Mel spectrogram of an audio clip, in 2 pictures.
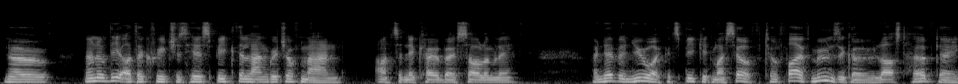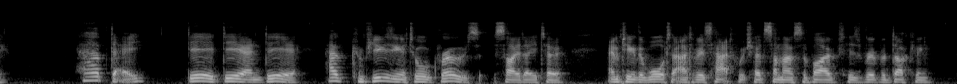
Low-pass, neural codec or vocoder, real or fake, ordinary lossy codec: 7.2 kHz; none; real; Opus, 64 kbps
